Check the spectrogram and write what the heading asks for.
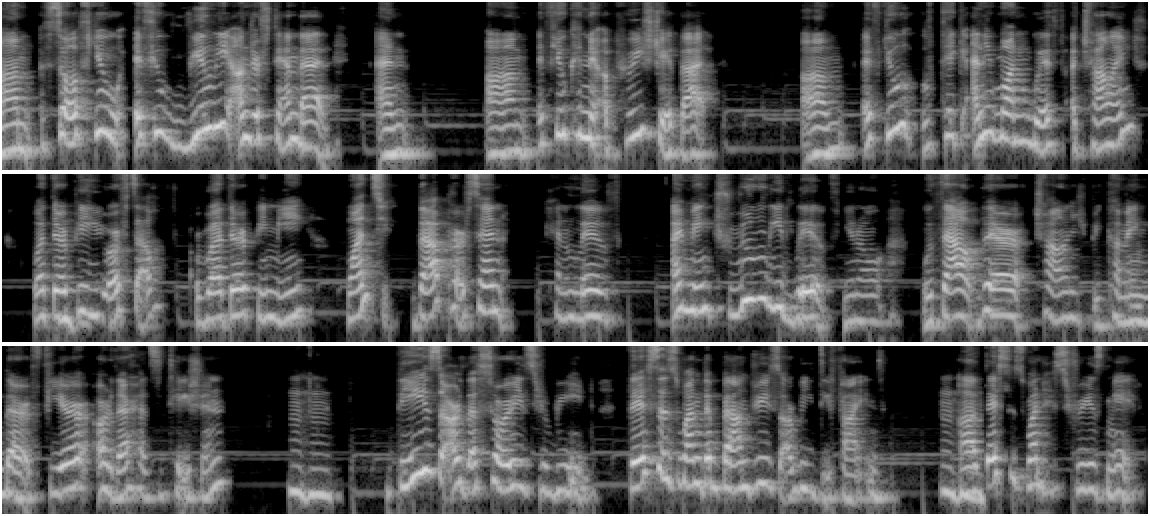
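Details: Adult woman with rare degenerative cerebellar ataxia of unknown cause, diagnosed as a pre-teen; slurred speech began in her early teens; has had speech therapy; slurring worsens with fatigue or emotion; ataxic dysarthria.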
